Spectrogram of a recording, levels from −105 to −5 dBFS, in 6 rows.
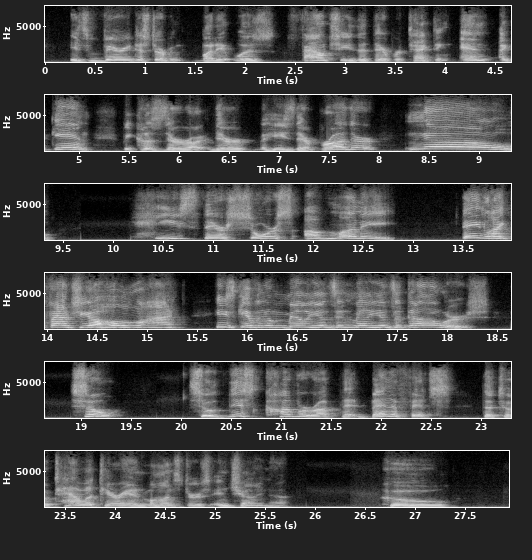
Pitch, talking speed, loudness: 165 Hz, 105 wpm, -21 LUFS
